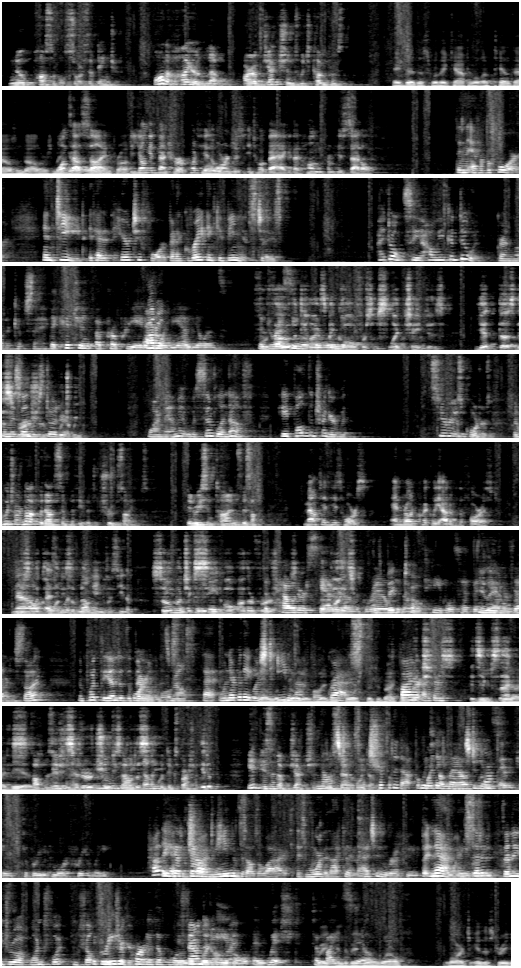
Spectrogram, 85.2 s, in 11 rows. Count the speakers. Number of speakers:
seven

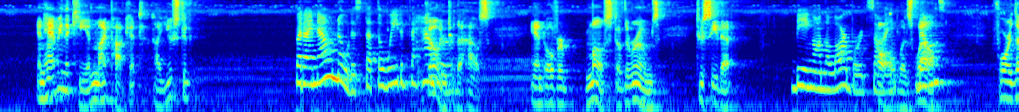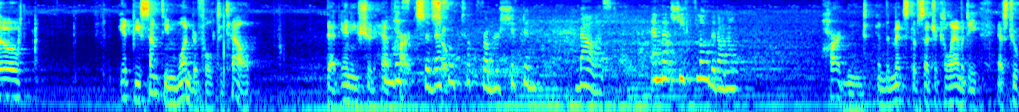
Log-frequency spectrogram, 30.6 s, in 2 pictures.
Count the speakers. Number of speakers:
two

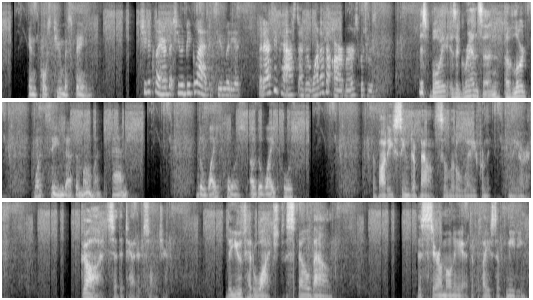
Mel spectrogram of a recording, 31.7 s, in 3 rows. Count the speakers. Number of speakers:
seven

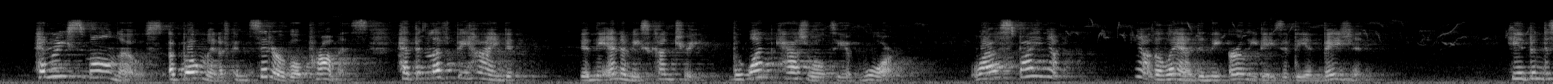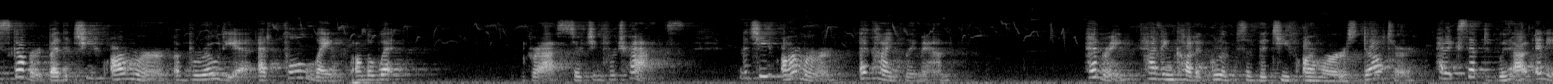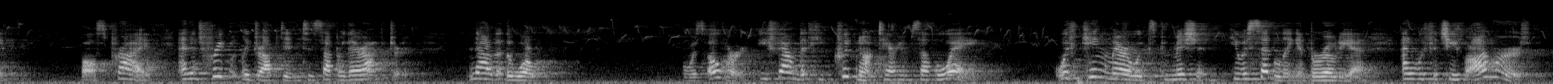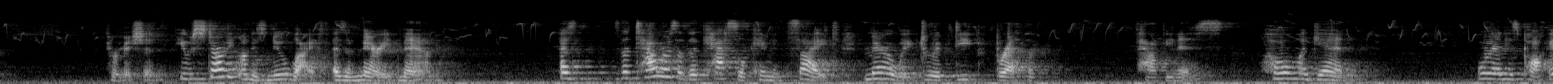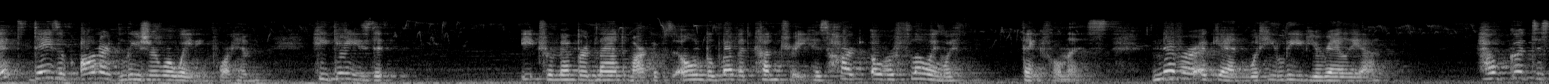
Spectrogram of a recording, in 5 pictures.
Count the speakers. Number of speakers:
one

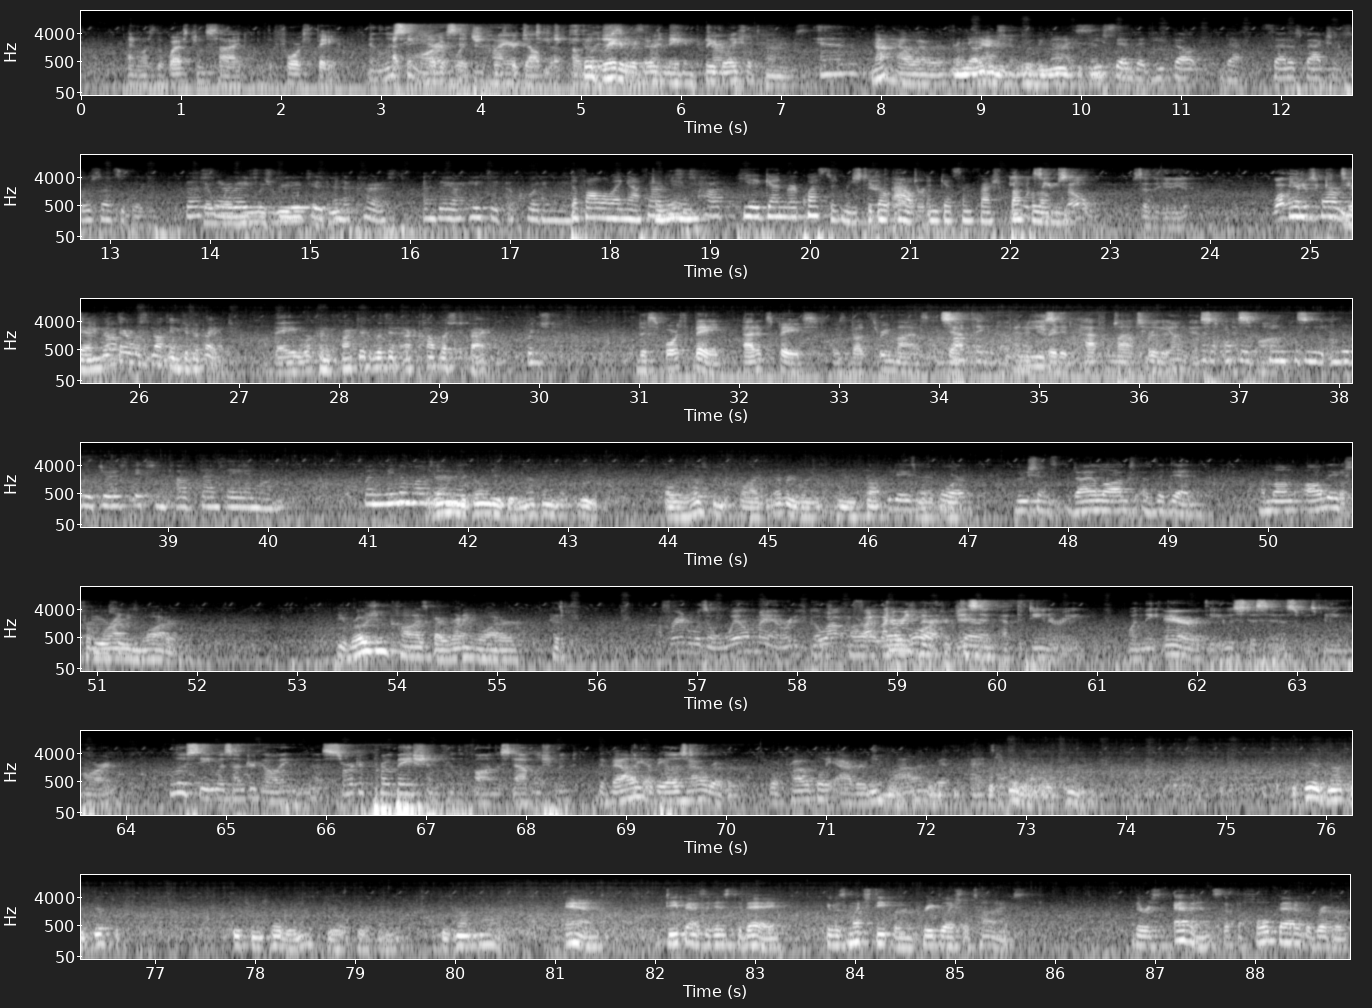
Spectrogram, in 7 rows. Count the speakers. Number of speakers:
nine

